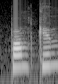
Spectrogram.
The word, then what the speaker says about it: pumpkin: بامبكن طبعا هي البي التانية مش سايلنت لكنها خفيفة, انا ما بقولش بامبكن, بقولها بامبكن لان وجود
